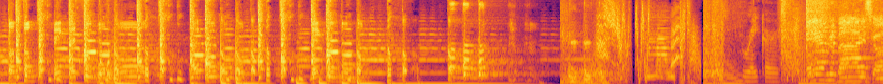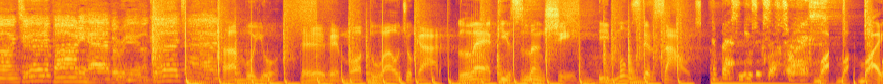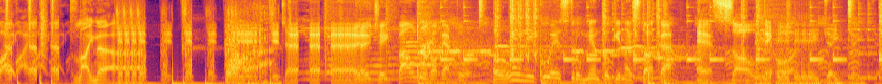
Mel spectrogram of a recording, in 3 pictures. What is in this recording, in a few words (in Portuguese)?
chamada da festa funk automotivo; funk automotivo 2017 uberlandia mg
